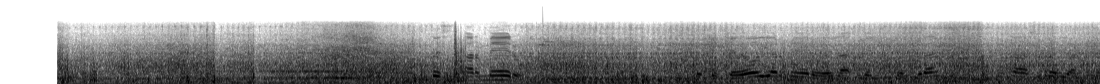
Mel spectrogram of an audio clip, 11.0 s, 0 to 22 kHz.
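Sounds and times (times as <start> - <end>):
motorcycle engine riding: 0.6 - 11.0
wind noise: 0.6 - 11.0.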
